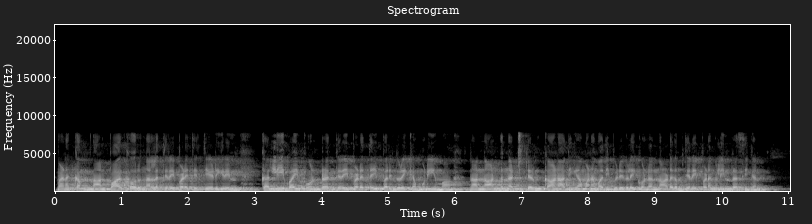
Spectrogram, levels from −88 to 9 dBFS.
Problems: constant background noise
